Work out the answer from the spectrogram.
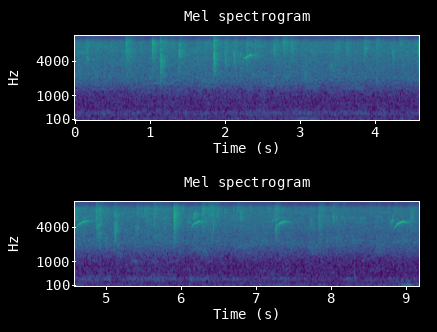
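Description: Potato and brinjal pieces sizzling in hot oil in a kadhai: a steady crackling hiss with frequent sharp spits and pops.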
